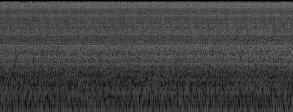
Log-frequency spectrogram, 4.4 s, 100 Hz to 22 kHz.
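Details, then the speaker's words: 2017 Audi A6 2.0T Quattro auction car with coolant loss and codes P00B70, P164D0, P164E0, P01170, P00870: steady idle with a faint repeating cycling sound; owner suspects the water pump or its actuating flap. "Heard that weird, cycling sound, which"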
